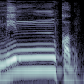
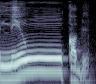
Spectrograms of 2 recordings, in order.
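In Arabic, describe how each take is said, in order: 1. يُنطق صوت النون كاملاً وواضحاً. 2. النون مخفية، دون التصاق كامل للسان. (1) "لو لمس لساني هقول من قبل، كده انا اظهرت النون" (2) "وطرف لساني يرتفع الى قرب مخرج النون، اقول من قبل"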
